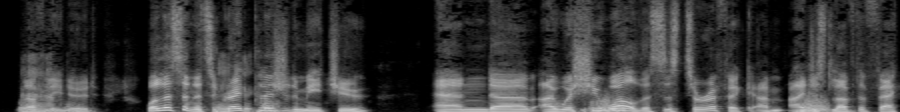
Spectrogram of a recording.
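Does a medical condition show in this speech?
No.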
